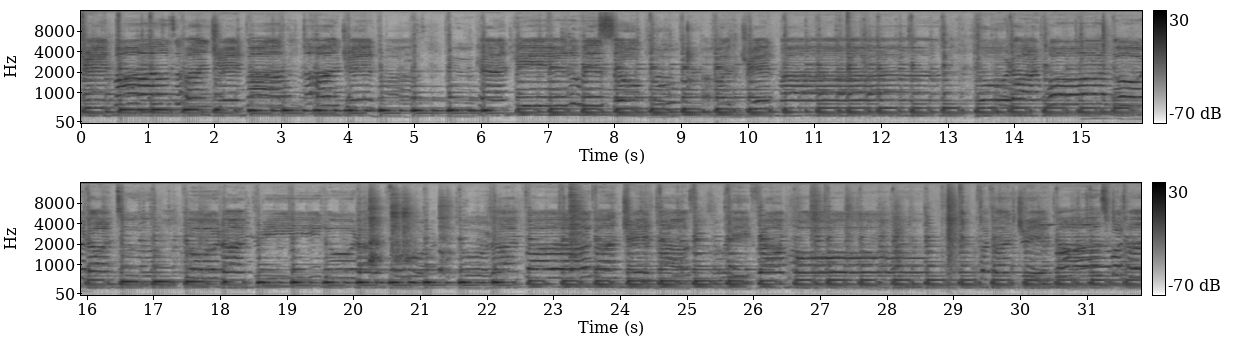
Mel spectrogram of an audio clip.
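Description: Ukulele strummed in a steady rhythm, with a girl's voice singing along.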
